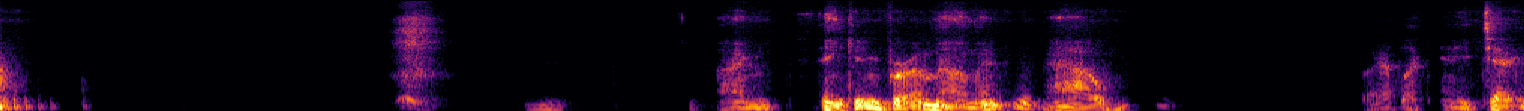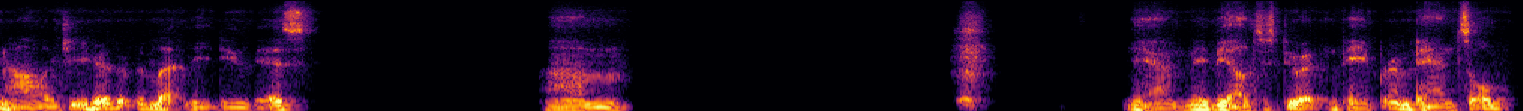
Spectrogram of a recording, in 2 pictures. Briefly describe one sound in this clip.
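A middle-aged man speaks calmly in pauses, close to a microphone.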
